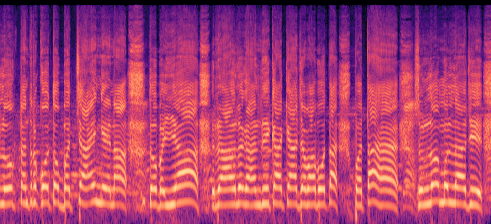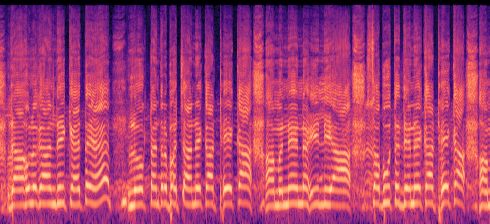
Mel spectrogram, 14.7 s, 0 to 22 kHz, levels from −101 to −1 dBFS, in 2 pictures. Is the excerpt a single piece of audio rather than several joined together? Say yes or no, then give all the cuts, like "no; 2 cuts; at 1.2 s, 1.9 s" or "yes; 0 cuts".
yes; 0 cuts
